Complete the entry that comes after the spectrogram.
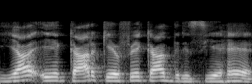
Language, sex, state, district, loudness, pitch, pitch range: Hindi, male, Jharkhand, Garhwa, -14 LUFS, 165 Hz, 140-175 Hz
